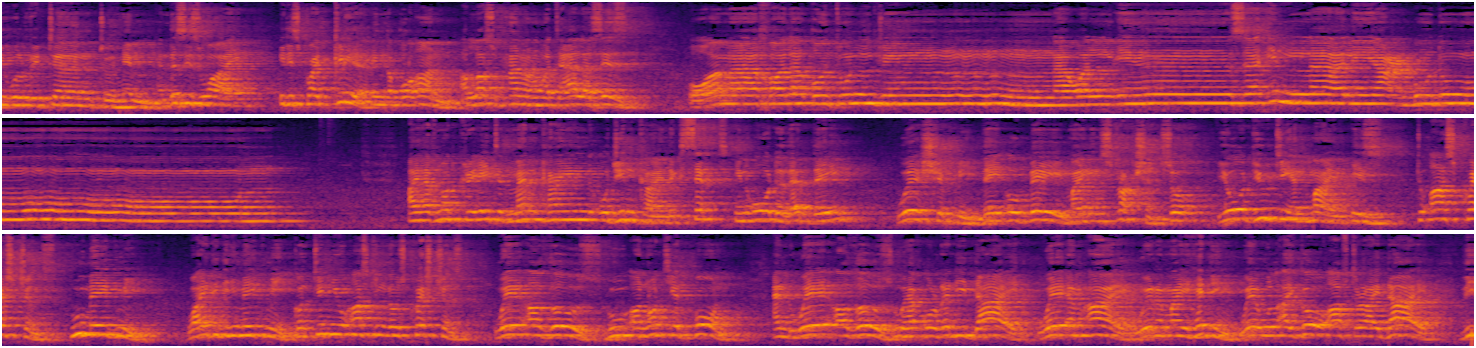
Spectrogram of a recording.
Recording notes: Connecting the Pearls Conference, Manila Philippines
